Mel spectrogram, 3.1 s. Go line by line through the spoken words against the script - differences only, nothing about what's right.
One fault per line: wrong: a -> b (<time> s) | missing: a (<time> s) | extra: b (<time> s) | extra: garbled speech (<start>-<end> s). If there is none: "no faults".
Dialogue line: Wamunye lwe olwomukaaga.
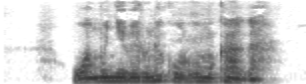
extra: lunaku (1.4 s)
